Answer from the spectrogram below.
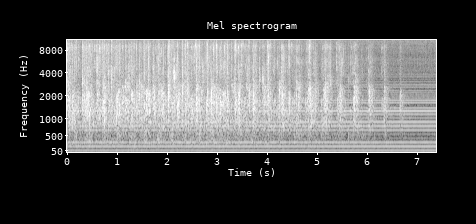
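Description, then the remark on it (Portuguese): An audience applauds the Lord Jesus Christ in a dense, steady patter of clapping that gradually thins to scattered individual claps, all over a constant low electrical hum. “Vamos aplaudir o nosso Senhor Jesus Cristo?”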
